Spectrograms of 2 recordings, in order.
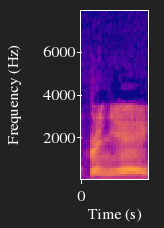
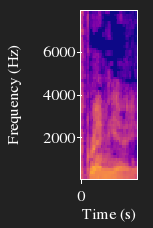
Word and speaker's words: Adrian Grenier: the actor Adrien grineer am I pronouncing that by the way I never know it's actually grer it is grer okay sorry it is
